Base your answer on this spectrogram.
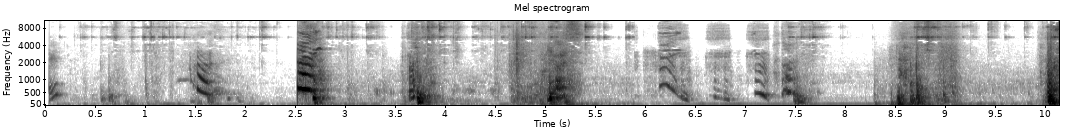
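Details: Greyhound, a male pet dog, loses his mind demanding a walk indoors: curved whiny yelps sliding up and down, scattered through the recording between short broadband bursts, with a person speaking briefly nearby.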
